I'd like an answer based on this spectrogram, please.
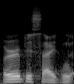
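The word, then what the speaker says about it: herbicide: 이거 허브, 우리말로는 이제 허브라고 발음을 하지만은, 일단 영어식으로는 이제 어비사이드, 어브라고 발음을 하죠.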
